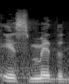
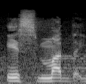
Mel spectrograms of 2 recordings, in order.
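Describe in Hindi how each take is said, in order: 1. दूसरे अक्षर में 'i' स्वर है। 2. दूसरे अक्षर में 'a' स्वर है। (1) "दोनों तरह बोला जाता है" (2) "दोनों तरह बोला जाता है"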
